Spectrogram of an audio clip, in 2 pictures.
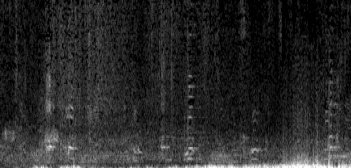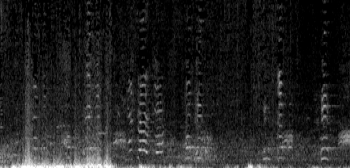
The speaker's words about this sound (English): And now the dog is being told off by the geese.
